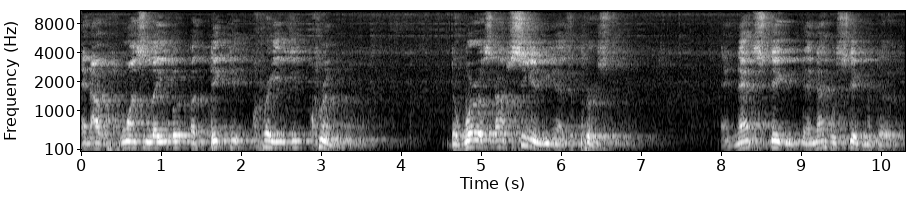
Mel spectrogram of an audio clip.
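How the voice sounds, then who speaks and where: A man with a fairly high pitch speaks at a fairly slow pace, using very wide pitch swings and long, frequent pauses, with audible room echo and noticeable background noise. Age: 60s. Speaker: panel speaker in recovery. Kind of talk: prepared speech.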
